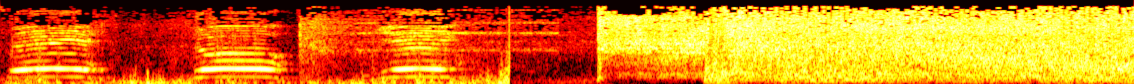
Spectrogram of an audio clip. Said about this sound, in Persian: مرحله نهایی رزمایش موشکی سپاه پاسداران روز سه‌شنبه برگزار شد. عملیات شلیک موشک عماد با رمز مقدس یا ابوالفضل العباس.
